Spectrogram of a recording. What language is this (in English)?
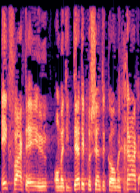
Dutch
